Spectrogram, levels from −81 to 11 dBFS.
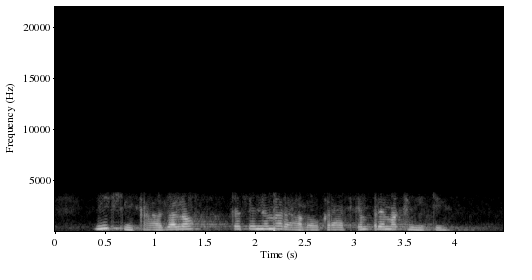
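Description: From start to end the speech carries tandem speech coding: it was decoded and re-encoded through three speech coders in a row, which fits a chain like GSM full rate twice, then AMR-NB. Each stage compounds the last, so the speech sounds rough, muffled and warbly, with nothing above 3.8 kHz. That stacked damage is harsher than a single narrowband codec would leave.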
